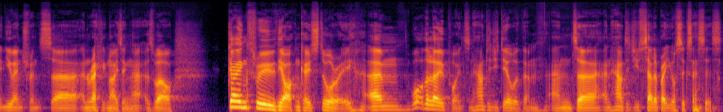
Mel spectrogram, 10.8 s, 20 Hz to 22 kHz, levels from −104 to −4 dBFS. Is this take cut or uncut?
uncut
